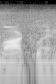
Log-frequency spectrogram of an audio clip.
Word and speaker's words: Lachlan: calling his nickname and they were like that's not how you say it it's Lachlan it's like yeah I understand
